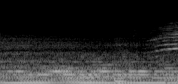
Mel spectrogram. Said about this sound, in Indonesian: Wah, dasar kucing bikin kaget aja.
